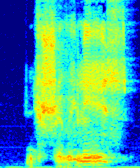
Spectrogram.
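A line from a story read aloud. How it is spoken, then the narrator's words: Hissed. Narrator (Russian): прошипел он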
